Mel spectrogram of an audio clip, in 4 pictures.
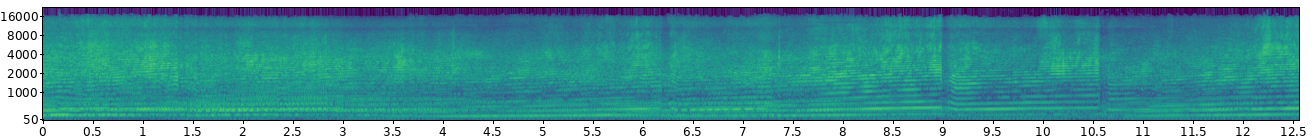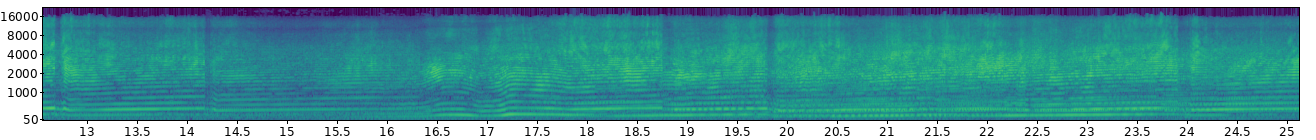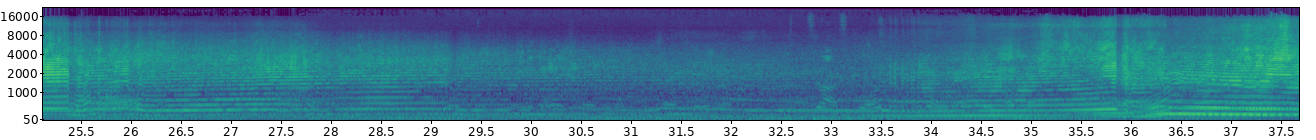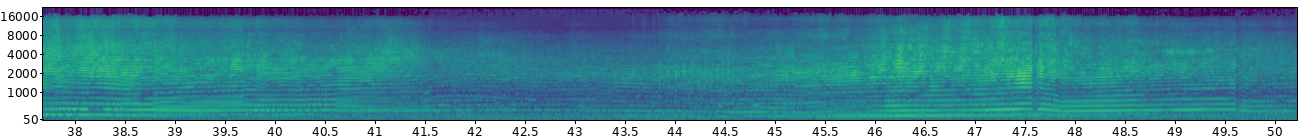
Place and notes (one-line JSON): {"title": "Unit 3 Within Snetterton Circuit, W Harling Rd, Norwich, United Kingdom - British Superbikes 2005 ... 125 qualifying ...", "date": "2005-07-09 13:00:00", "description": "british superbikes ... 125 qualifying ... one point stereo mic to minidisk ... time approx ...", "latitude": "52.46", "longitude": "0.95", "altitude": "41", "timezone": "Europe/London"}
